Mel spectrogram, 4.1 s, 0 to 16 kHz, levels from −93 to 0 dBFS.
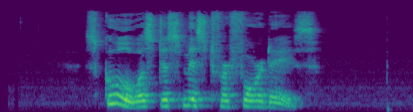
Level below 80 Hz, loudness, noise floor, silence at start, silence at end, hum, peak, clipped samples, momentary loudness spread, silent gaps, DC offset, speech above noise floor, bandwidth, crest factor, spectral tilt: -84 dBFS; -29 LUFS; -72 dBFS; 0.85 s; 0.95 s; none; -10 dBFS; under 0.1%; 13 LU; none; under 0.1%; 43 dB; 11.5 kHz; 22 dB; -3 dB/octave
